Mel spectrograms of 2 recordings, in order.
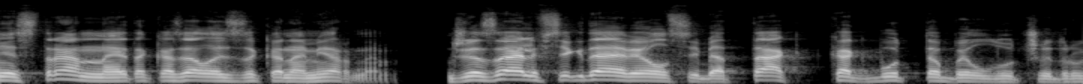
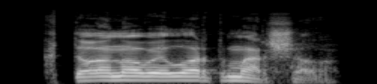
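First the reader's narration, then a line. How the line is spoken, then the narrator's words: Angry question. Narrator (Russian): зло спросил Крой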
